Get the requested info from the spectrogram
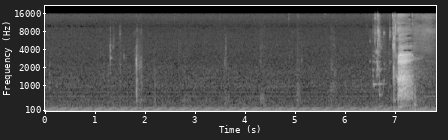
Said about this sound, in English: Hold on, I'm going to take a drink of this awful tap water.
